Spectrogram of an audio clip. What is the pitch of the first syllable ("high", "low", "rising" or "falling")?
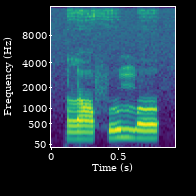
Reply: low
